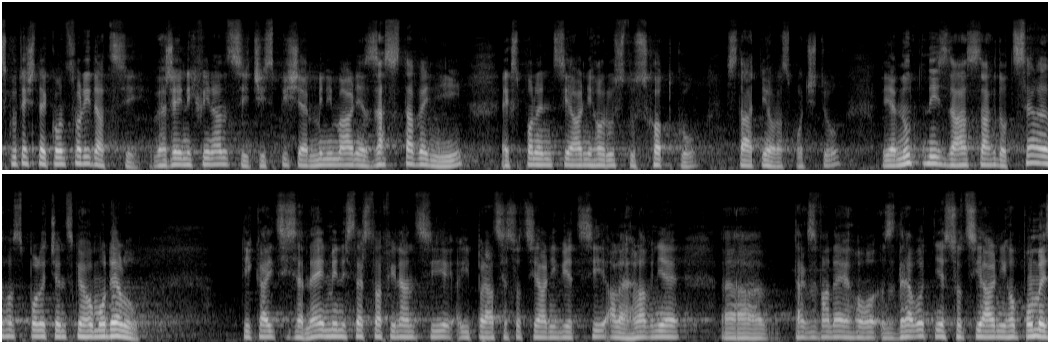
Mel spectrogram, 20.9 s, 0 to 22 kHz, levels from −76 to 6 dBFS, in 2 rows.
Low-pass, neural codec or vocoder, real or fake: 14.4 kHz; vocoder, 44.1 kHz, 128 mel bands every 512 samples, BigVGAN v2; fake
